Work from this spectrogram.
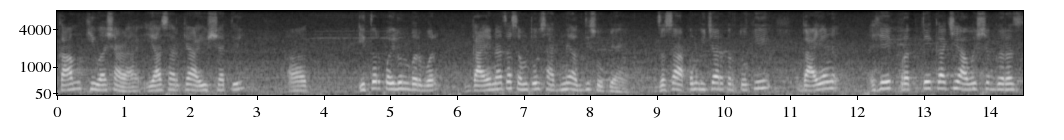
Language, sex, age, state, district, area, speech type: Marathi, male, 30-45, Maharashtra, Wardha, urban, spontaneous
